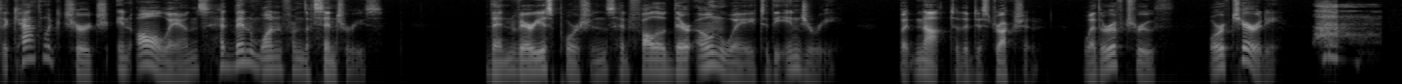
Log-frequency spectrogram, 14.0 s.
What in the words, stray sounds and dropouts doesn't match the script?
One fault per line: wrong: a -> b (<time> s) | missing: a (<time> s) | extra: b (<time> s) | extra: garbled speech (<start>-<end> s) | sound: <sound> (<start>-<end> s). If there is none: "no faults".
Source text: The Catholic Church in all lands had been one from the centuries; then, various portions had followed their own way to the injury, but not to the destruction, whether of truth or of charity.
sound: sigh (13.1-13.8 s)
